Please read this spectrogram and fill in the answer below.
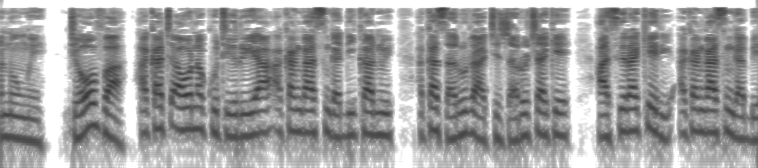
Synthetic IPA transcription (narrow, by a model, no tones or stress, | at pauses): nomwe | d͡ʒe̞ɦo̞vʱaːkatiao̞nakut̬iɾijaːkaŋɡaːsiŋɡaɗikaːnwi | akazaɾurat͡ʃiʐaɾo̞t͡ʃaːke̞ | asiɾake̞ɾiʔakaŋɡaːsiŋɡaɓeːɾ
